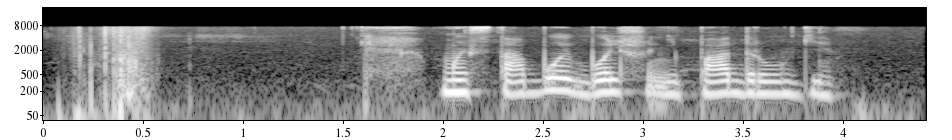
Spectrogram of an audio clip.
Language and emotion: Russian, neutral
